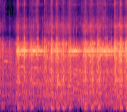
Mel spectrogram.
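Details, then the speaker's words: Sewing machine stitching double-layer normal cloth before the repair; quick, even clatter about five beats a second with steady motor hum, no catches. Fine on single/double layers, but the thread breaks on thick cloth. "देखिए ये machine चल रही है, सही है। यहाँ देखिए ये हमने यहाँ से यहाँ तक चलाया और ये सिलाई भी इसका बिल्कुल सही है, सुंदर है।"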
